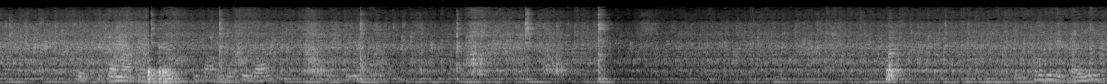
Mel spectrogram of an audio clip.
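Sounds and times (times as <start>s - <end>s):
masala sizzling in a pan: 0.0s - 11.0s
spatula clacking against pan: 4.6s - 6.2s.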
